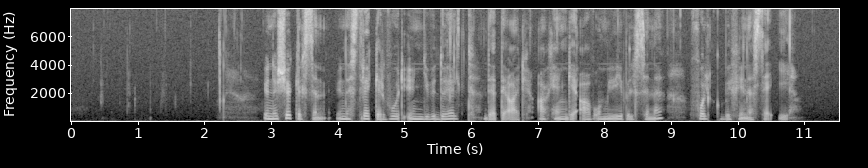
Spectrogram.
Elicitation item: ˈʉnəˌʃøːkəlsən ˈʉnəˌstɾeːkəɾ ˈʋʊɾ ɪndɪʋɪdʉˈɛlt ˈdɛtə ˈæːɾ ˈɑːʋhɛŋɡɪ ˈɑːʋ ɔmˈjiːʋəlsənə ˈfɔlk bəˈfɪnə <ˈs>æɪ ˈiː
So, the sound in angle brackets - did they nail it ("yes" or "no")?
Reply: yes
